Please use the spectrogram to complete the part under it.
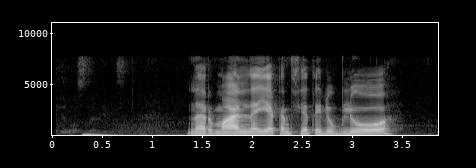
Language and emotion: Russian, positive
